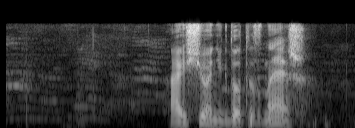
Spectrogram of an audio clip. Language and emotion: Russian, positive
